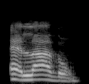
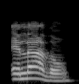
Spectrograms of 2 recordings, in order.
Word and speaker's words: helado: This letter name is H. It has no sound. It's a silent letter in Spanish, unless it's after the C. The word to remember is helado. That means ice cream in English. Helado.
